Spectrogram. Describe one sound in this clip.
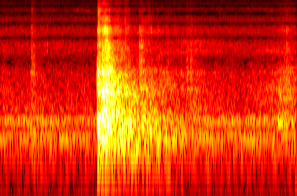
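A heavy thud rings out as a person steps onto a metal trailer.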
